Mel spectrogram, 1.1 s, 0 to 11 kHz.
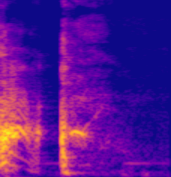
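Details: Young person's lingering cough on about day 25, now much better but still present: two separate cough bursts, the second shorter and fading.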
